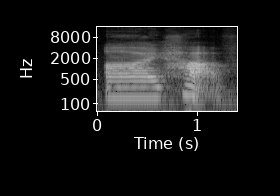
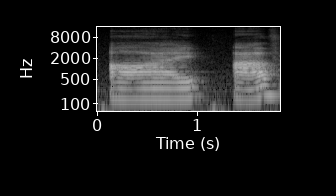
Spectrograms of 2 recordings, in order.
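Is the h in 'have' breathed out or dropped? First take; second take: breathed; dropped. First: The h sound is breathed out clearly. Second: The h sound at the start is dropped. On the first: The speaker calls it right. "like you're blowing on a window" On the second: The speaker calls it wrong.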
